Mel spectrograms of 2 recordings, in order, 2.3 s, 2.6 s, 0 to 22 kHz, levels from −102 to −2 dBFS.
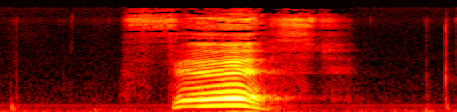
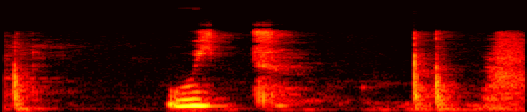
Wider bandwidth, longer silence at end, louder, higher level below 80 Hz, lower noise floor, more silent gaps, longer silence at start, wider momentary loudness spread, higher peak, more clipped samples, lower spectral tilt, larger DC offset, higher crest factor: first, 16.5 kHz vs 7.8 kHz; first, 0.7 s vs 0 s; first, -17 LUFS vs -35 LUFS; first, -66 dBFS vs -76 dBFS; second, -65 dBFS vs -82 dBFS; neither; first, 0.65 s vs 0.05 s; first, 24 LU vs 17 LU; first, -2 dBFS vs -18 dBFS; neither; second, -2.5 dB/octave vs -4.5 dB/octave; neither; about the same, 18 dB vs 20 dB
